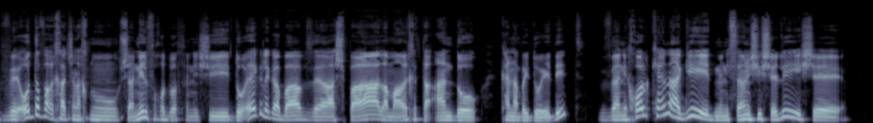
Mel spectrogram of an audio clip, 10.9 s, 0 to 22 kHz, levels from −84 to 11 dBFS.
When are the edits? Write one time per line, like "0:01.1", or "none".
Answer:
0:07.4

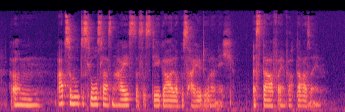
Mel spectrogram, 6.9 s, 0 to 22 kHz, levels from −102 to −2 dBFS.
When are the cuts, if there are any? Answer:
none

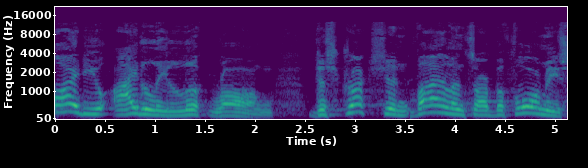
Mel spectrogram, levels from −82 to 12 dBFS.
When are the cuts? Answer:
0:01.5
0:03.5

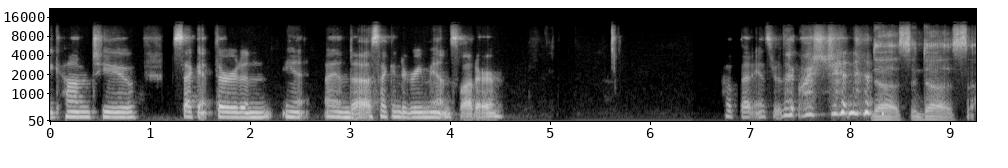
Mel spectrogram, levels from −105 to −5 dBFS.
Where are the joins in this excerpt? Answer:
0:08.2

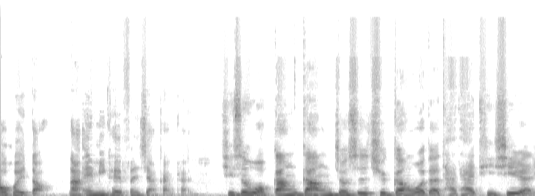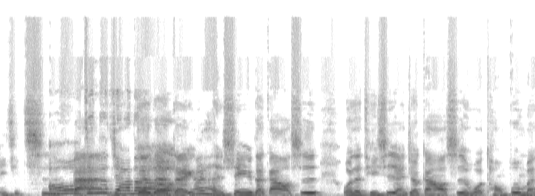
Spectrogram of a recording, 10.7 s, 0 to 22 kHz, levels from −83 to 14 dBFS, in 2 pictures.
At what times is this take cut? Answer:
none

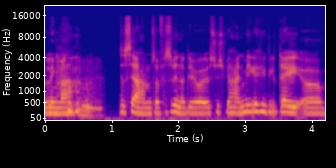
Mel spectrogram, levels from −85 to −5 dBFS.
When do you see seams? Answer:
0:01.1

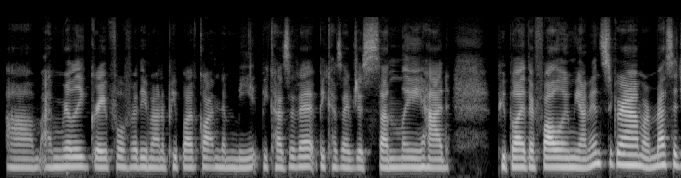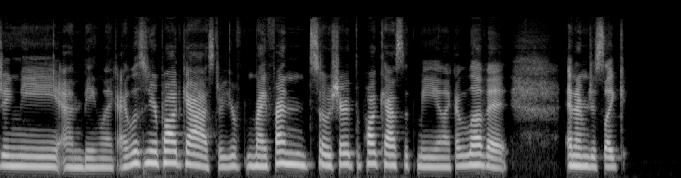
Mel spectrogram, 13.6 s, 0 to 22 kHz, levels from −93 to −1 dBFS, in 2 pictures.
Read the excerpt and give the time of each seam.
0:10.0

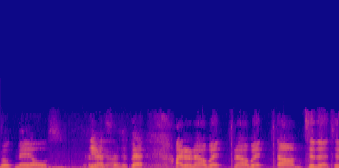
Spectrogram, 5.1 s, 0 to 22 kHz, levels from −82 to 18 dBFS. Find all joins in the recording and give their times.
0:01.9
0:03.5

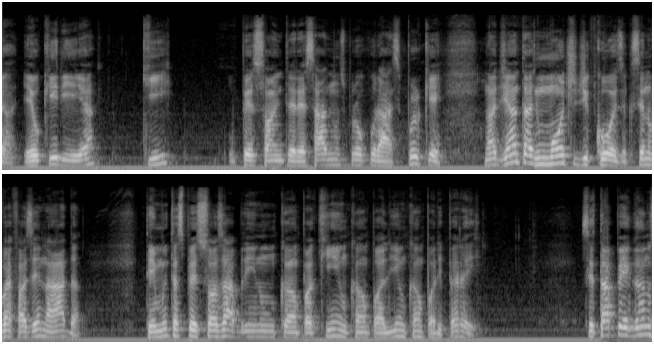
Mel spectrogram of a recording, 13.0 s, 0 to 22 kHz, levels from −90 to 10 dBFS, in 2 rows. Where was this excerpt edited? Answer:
0:05.3

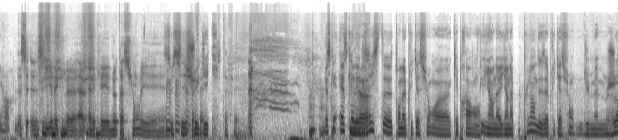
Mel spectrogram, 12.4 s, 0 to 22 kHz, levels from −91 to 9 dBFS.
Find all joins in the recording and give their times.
0:07.9
0:09.6

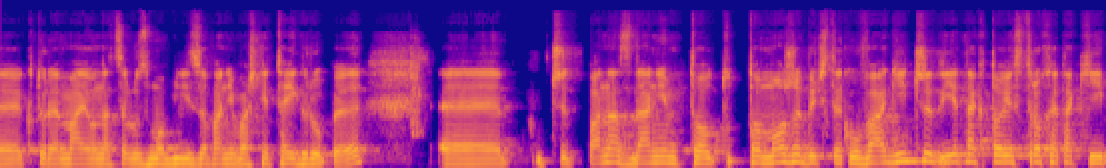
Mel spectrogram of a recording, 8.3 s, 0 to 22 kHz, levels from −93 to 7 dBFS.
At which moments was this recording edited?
0:04.4
0:06.3

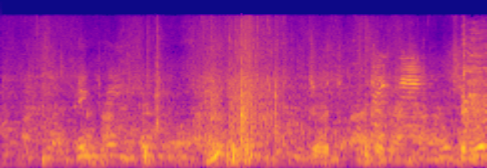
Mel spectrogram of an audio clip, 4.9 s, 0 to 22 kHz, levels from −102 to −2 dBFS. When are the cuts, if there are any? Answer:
0:03.1

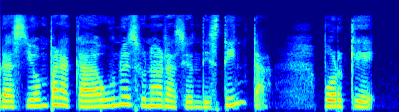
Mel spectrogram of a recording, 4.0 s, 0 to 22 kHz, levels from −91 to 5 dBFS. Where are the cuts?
none

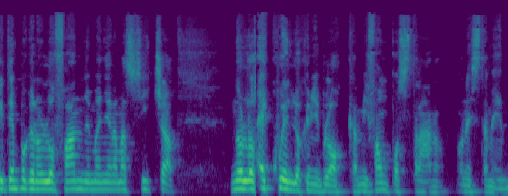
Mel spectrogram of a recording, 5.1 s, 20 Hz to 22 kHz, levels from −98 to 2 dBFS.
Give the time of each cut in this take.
0:02.6

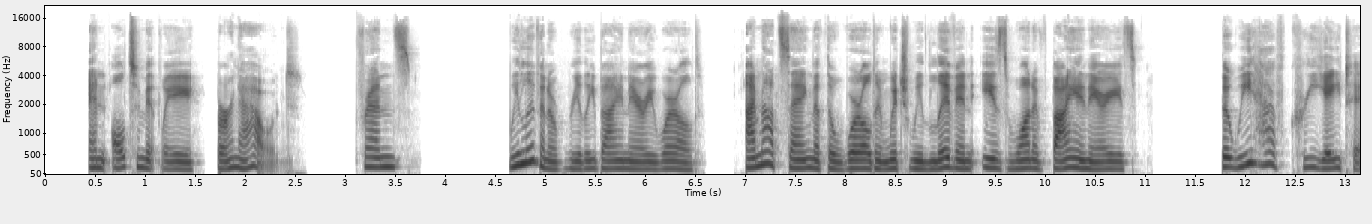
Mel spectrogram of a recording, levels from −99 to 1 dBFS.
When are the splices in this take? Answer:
0:01.6
0:02.8
0:06.8

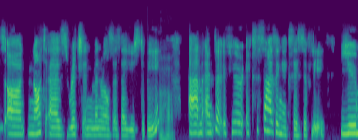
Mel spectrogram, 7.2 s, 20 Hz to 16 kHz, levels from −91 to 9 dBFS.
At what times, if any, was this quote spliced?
0:04.3

